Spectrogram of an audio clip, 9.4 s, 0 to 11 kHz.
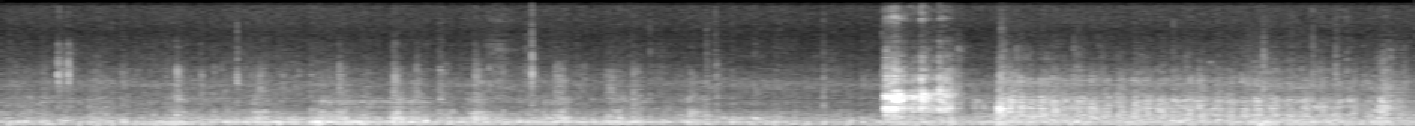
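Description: Redcat Gen 8 RC rock crawler's electric motor and geared drivetrain whirring and rattling as the truck crawls slowly. About six seconds in there is a brief, louder clatter.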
